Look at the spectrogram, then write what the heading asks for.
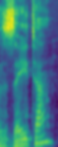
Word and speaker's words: zeta: The next set of three we have zeta. Zeta as in days as in the word dez. That zed sound that z sound is um equivalent to zeta.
